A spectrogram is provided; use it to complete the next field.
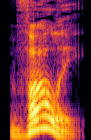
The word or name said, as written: volley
